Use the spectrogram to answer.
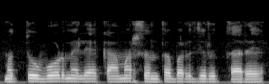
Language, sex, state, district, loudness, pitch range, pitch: Kannada, male, Karnataka, Koppal, -15 LUFS, 130-140 Hz, 135 Hz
